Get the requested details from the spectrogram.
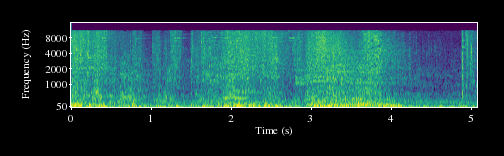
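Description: Weapons slash and thud against monsters in a fast fight.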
